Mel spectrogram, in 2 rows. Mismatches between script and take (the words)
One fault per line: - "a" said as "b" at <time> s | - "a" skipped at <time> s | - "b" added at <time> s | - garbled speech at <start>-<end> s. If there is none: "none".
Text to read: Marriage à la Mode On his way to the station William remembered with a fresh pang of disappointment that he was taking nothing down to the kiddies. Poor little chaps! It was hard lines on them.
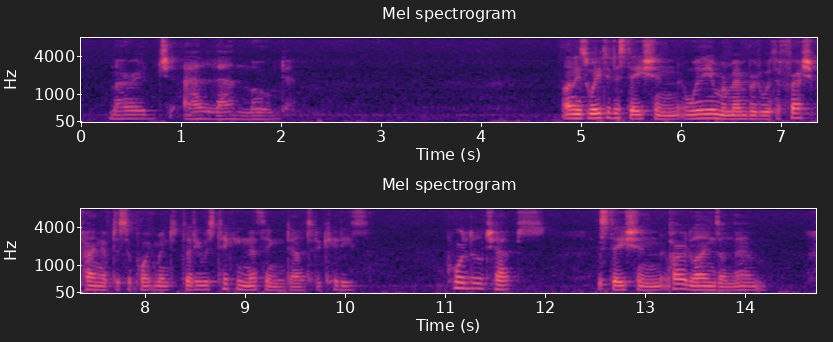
- "was" said as "station" at 12.6 s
